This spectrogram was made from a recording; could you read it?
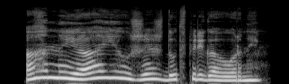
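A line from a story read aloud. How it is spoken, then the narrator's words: Weary, drained. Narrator (Russian): сообщила Лиля, и голос ее прозвучал устало, словно к началу рабочего дня она уже израсходовала почти все силы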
